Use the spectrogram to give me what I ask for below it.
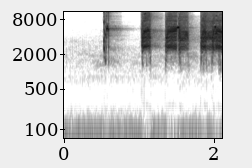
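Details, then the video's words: Black francolin (black teetar) calling, played to silent pet francolins to get them to call: a short sharp note, then three loud, harsh, grating phrases about half a second apart, over a low background rumble. "کالے تیتر کی مدھر بولی | اب خاموش تیتر بھی بولے گا/ Black Teetar Voice"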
